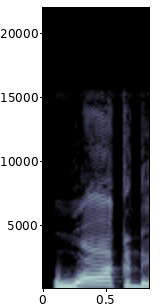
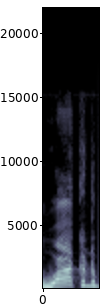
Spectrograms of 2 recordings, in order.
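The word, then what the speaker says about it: walked: उसके बाद देखिए near a big tree he वॉक्ड। क्या पढ़ेंगे हम लोग? इसको वॉक्ड पढ़ेंगे, यानी L साइलेंट रहेगा, इसमें L का उच्चारण नहीं होगा।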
